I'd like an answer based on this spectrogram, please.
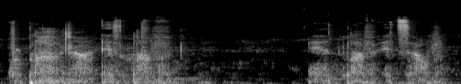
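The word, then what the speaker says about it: Blåhaj: Live, love, Blahaj. Ah, that's how you say it. Okay, Blahaj. I was pronouncing it so silly.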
